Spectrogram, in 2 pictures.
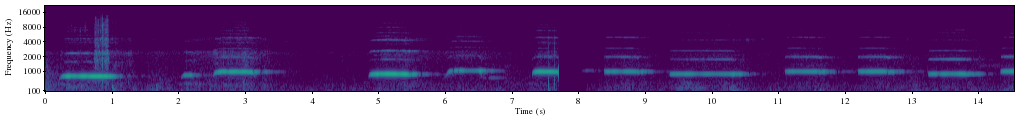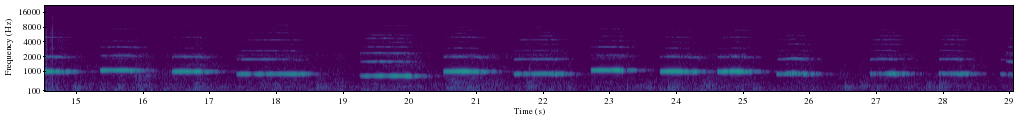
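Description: Children's recorders playing a slow, simple melody one note at a time. The first few notes are louder with pauses between them; from about 8 s in the notes come evenly, about one a second, and somewhat softer.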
